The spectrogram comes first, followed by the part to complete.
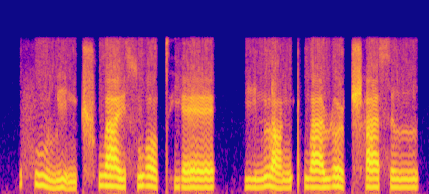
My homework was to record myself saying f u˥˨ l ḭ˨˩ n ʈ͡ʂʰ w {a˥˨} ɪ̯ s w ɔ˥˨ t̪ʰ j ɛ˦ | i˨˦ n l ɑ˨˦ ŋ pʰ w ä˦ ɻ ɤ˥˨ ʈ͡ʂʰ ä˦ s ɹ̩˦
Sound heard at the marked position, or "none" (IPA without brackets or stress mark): a˥˨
